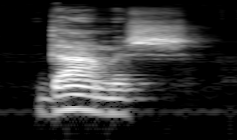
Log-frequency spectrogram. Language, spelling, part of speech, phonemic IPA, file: Dutch, dames, noun, /ˈdaːməs/, Nl-dames.ogg
- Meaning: plural of dame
